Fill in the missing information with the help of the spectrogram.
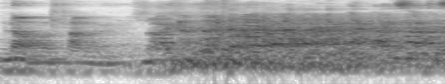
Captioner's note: audience laughter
